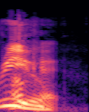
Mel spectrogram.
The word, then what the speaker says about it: Ryu: Ryu, how do you pronounce that? – Ryu. – Okay, Ryu. – That's correct, Ryu.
